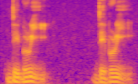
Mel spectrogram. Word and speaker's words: debris: But 5 people had been injured, جرحوا, had been injured بسبب الحطام المتساقط by falling debris هو الحطام debris لاحظوا بأننا لا ننطق S في آخر الكلمة debris from drowned drones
